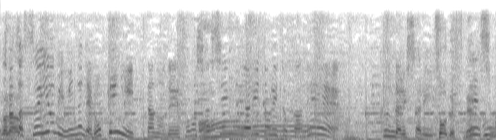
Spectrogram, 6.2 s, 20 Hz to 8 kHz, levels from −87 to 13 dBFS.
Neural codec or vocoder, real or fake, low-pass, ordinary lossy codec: vocoder, 44.1 kHz, 128 mel bands every 512 samples, BigVGAN v2; fake; 7.2 kHz; none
